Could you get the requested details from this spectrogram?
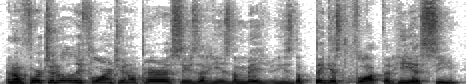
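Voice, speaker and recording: On his sports podcast, a man rants bluntly in an opinionated monologue, repeating points for emphasis even as he loses his voice. He speaks fast, with a high-sitting voice and a warm tone.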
